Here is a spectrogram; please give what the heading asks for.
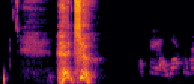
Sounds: Sneeze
